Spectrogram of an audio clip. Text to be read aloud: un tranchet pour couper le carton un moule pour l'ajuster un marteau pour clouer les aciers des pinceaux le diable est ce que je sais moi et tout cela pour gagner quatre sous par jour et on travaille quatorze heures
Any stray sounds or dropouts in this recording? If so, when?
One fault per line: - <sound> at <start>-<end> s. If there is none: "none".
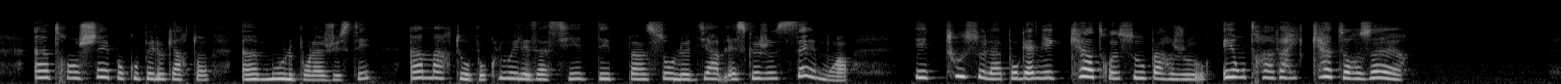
none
